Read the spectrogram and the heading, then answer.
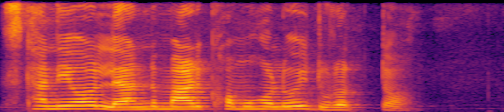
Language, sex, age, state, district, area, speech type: Assamese, female, 45-60, Assam, Barpeta, rural, read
